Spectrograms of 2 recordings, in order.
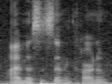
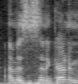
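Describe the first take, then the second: First: The phrase is spoken slowly. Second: The phrase is spoken very quickly. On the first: "I'm gonna say it slow" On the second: "I'm talking really fast"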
